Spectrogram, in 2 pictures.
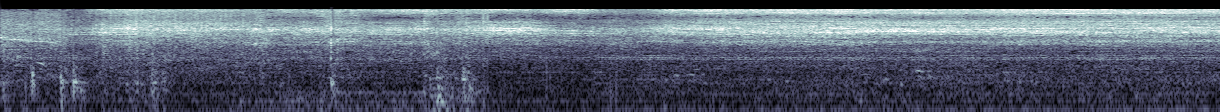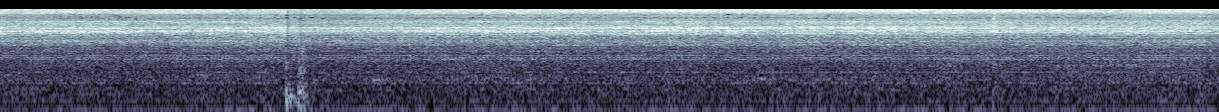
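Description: Packaging line of a cartoner and a case erector and sealer running steadily, with a constant hum and hiss. There are a few knocks in the first five seconds and one sharp knock about fifteen seconds in, typical of cartons and cases being handled and moved along.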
